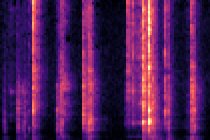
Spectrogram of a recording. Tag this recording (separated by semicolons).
close-lid; lid; open-lid; radio; stereo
